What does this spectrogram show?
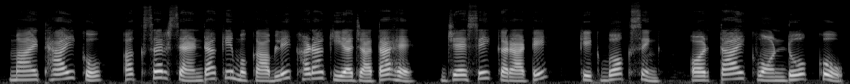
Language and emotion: Hindi, neutral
